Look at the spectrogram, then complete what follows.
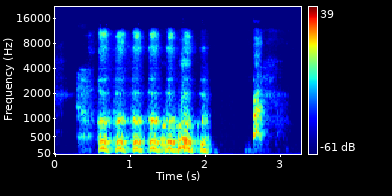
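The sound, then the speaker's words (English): A person imitates a dog barking: a quick, loud run of about six rhythmic barks, a short pause, then one final clipped bark. “Dog impression, bark impression, not as uh not in my prime tonight.”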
